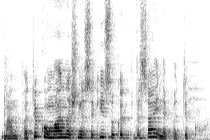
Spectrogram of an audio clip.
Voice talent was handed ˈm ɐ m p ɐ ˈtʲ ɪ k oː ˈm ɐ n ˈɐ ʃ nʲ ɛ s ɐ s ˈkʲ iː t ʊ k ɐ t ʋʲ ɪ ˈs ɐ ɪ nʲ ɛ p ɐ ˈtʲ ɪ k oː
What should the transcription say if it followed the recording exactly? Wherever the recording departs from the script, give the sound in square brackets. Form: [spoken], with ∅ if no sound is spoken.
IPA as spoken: ˈm ɐ [n] p ɐ ˈtʲ ɪ k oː ˈm ɐ n ˈɐ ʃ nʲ ɛ s ɐ [∅] ˈkʲ iː [s] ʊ k ɐ t ʋʲ ɪ ˈs ɐ ɪ nʲ ɛ p ɐ ˈtʲ ɪ k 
